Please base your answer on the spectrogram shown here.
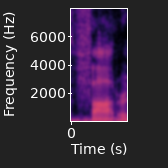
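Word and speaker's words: Thoth: each letter in it is it TH or th um I say tho some people say Toth okay um it's an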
